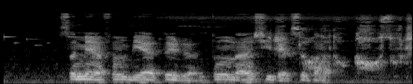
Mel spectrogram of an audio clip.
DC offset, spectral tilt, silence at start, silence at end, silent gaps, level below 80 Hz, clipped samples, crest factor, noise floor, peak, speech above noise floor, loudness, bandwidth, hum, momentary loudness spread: under 0.1%; -4 dB/octave; 0.05 s; 0 s; none; -58 dBFS; under 0.1%; 16 dB; -50 dBFS; -8 dBFS; 27 dB; -24 LUFS; 11.5 kHz; none; 8 LU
